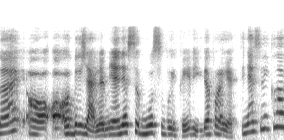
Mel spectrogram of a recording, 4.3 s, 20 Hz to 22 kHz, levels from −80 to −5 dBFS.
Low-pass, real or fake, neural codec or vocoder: 9.9 kHz; fake; autoencoder, 48 kHz, 32 numbers a frame, DAC-VAE, trained on Japanese speech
